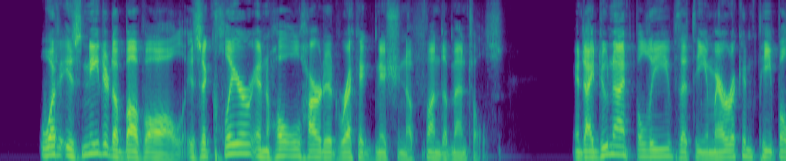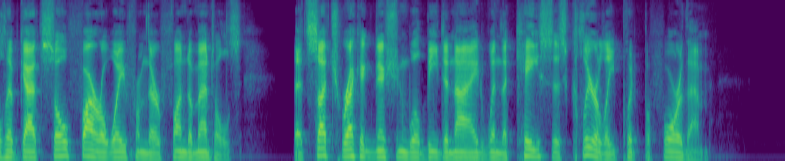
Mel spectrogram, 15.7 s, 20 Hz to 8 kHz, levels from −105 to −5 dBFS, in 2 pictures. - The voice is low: Yes, low, 110 Hz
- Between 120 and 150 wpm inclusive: No, average, 170 wpm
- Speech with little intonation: No, average, 4.3 semitones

